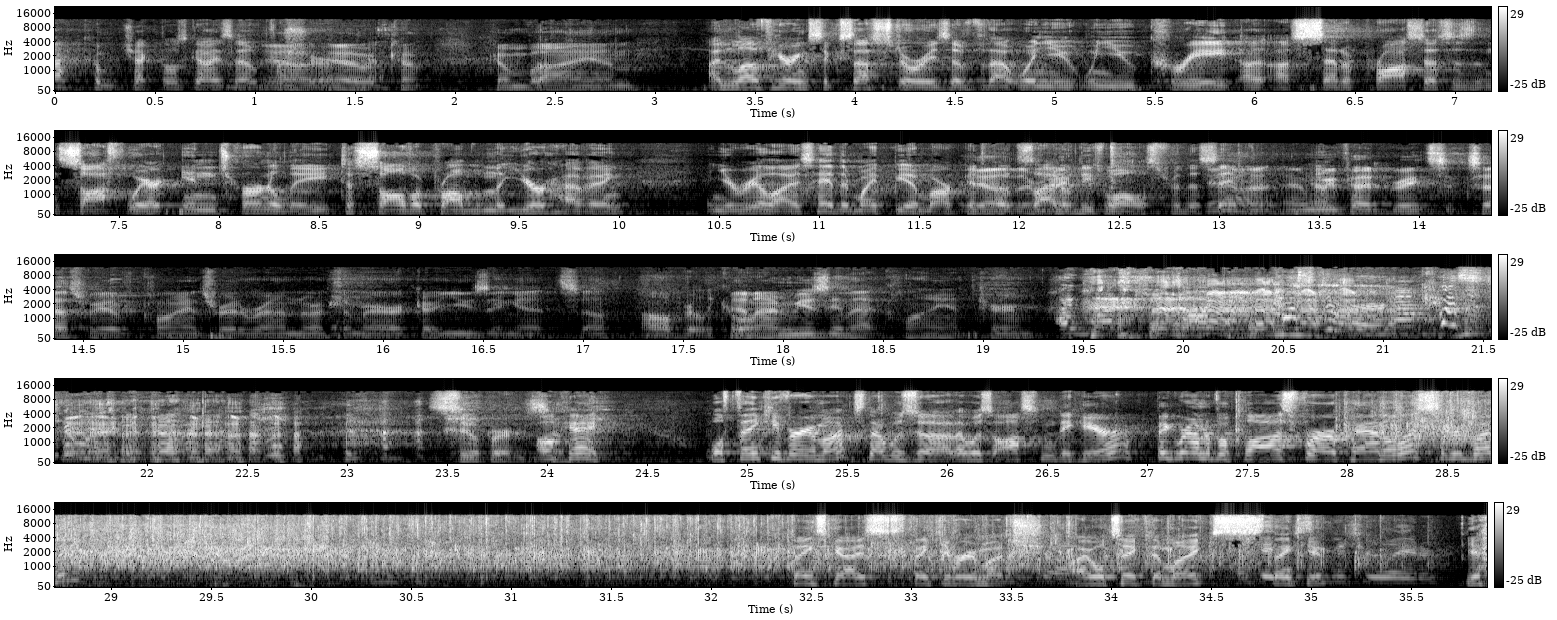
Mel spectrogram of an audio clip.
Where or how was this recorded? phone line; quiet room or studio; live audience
live audience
